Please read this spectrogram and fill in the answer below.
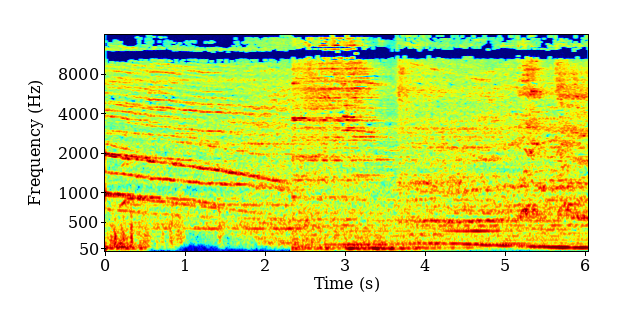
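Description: Dark-ride soundtrack playing through the ride's speakers. A pitched tone slides slowly down over the first two seconds, then low bass notes and a melody come in.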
